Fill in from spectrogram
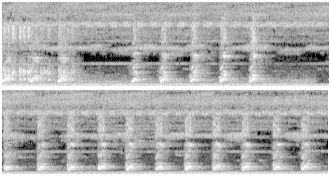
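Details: White-breasted waterhen call played as a lure: harsh, clipped croaking notes repeated a little over twice a second, a brief pause near the middle, opening with a noisy burst, over a constant low electrical hum and thin high whine.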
